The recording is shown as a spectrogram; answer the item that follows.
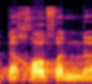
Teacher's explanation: خا حروف مستعلیہ میں سے پر پڑھیں گے، اور الف مدہ 1 الف کے برابر کھینچیں گے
